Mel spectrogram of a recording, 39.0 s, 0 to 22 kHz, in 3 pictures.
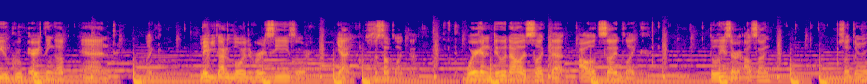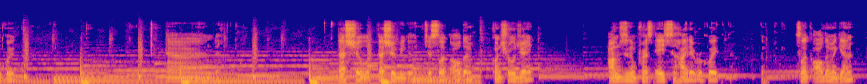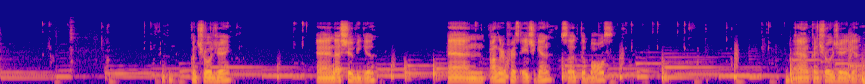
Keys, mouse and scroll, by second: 2.5 scroll down 1, 2.7-3.7 middle drag, 3.7 scroll up 1, 4.0-5.4 middle drag, 5.4 scroll up 4, 6.6 click, 7.2-9.8 middle drag, 9.8 shift+click, 10.3-11.2 middle drag, 11.2 shift+click, 11.9 middle click, 12.5 shift+click, 12.9 middle click, 13.7 shift+click, 14.3-15.8 middle drag, 15.8 shift+click, 16.3 middle click, 16.6 scroll down 1, 16.6 g, 18.1 middle click, 18.5 scroll down 1, 18.7 g, 20.6 ctrl+j, 22.7 h, 23.6 click, 24.6 shift+click, 25.6 shift+click, 26.6 shift+click, 27.0-27.5 middle drag, 27.5 scroll down 1, 28.1 shift+click, 29.0 ctrl+j, 30.0 g, 30.9-31.3 middle drag, 31.3 scroll down 2, 31.5 g, 33.3 h, 33.9 click, 34.6-35.3 middle drag, 35.3 shift+drag, 35.8 shift+click, 36.1 shift+click, 36.6-37.4 middle drag, 37.4 shift+click, 38.2 ctrl+j.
